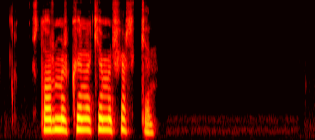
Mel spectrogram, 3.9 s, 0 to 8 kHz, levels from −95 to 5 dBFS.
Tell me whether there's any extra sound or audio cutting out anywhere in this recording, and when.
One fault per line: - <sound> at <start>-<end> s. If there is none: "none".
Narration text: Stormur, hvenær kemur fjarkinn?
none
